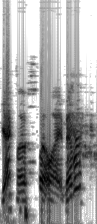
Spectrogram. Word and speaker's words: Yakima: Pronounced Yakima?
